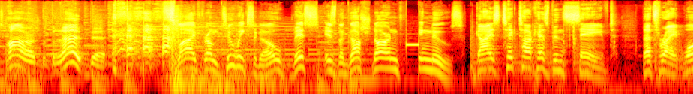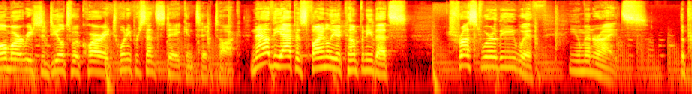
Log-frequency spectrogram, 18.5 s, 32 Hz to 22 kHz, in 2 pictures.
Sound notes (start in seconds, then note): 1.2 laughs; 5.4 beep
